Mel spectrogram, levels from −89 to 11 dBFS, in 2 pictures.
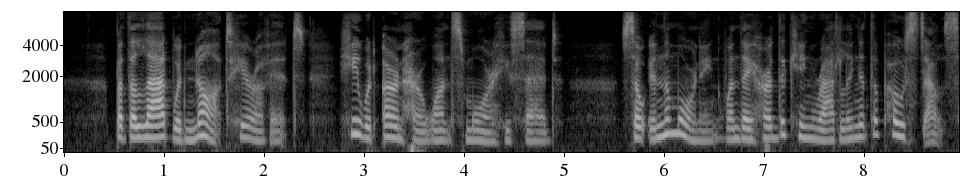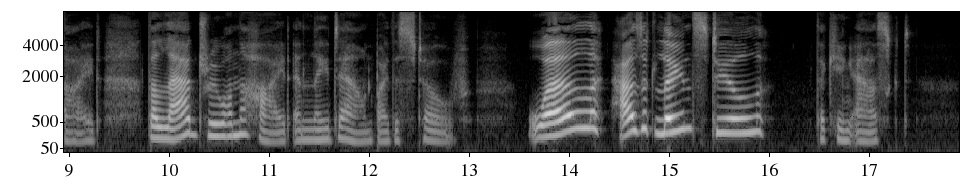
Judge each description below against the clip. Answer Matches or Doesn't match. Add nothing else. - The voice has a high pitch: Matches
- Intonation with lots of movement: Matches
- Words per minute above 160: Matches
